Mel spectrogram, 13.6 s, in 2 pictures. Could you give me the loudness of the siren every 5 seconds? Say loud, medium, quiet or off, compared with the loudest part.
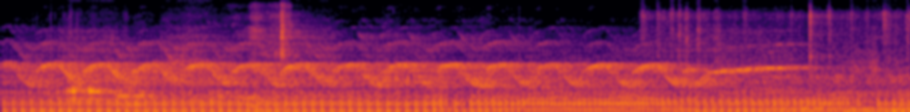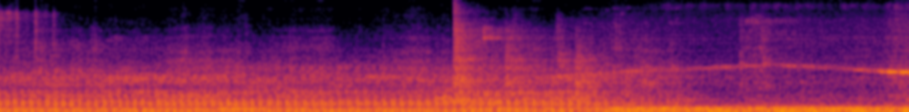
loud, medium, loud.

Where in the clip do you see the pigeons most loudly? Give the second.
1 s.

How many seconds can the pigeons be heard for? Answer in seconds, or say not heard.
6 s.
